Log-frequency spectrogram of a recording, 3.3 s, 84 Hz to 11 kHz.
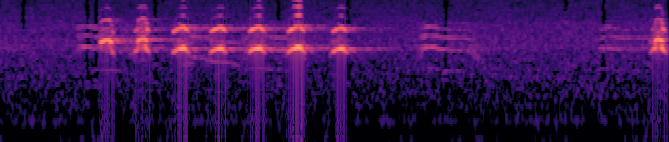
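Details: Osprey calling at its Hog Island nest, 25 May 2021: a tight series of about seven clear, slightly rising whistled chirps, then a faint note and one final chirp.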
